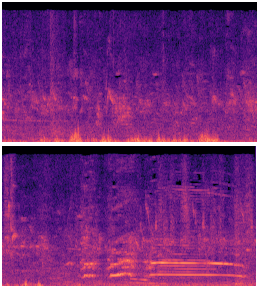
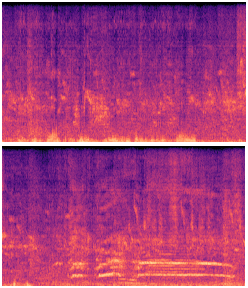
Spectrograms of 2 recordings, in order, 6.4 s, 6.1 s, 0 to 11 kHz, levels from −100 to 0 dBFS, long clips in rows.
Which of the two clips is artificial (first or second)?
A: second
